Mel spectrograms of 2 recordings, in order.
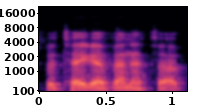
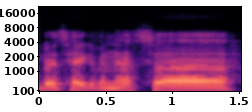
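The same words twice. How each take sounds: First: The name is said with Italian-like sounds. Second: The name is said with anglicized sounds. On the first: The speaker calls it right. "It's Bottega Veneta" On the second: The speaker calls it wrong. "that's not how you pronounce it"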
